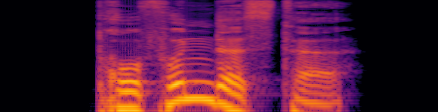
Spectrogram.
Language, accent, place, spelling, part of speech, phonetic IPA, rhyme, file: German, Germany, Berlin, profundeste, adjective, [pʁoˈfʊndəstə], -ʊndəstə, De-profundeste.ogg
- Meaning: inflection of profund: 1. strong/mixed nominative/accusative feminine singular superlative degree 2. strong nominative/accusative plural superlative degree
